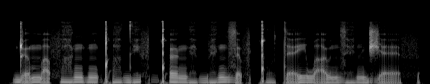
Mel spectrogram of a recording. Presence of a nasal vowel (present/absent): absent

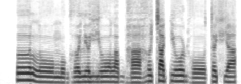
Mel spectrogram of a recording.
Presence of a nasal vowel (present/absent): absent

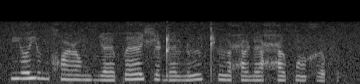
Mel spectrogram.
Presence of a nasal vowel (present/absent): present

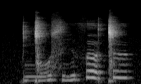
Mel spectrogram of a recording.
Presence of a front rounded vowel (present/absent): present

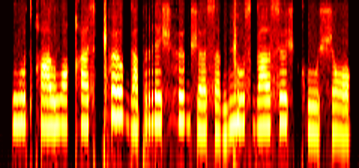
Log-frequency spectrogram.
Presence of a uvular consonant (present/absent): present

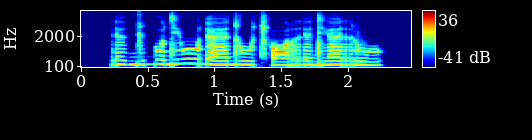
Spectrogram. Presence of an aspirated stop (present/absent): absent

